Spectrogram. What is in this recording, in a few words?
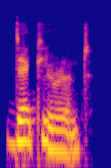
"declarant", Indian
